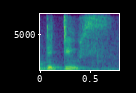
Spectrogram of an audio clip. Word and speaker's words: deduce: While deduce. Deduce. Deduce. Oh, deduce. Don't elongate it that much.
